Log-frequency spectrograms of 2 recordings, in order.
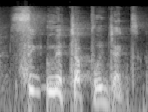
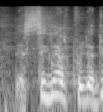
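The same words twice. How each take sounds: First: "signature" pointedly emphasised before "project"; stress on signature. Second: Said in the usual way. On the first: Real, not acted. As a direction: hit the word "signature" harder than "project". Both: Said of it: "Emphasis on the word signature".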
